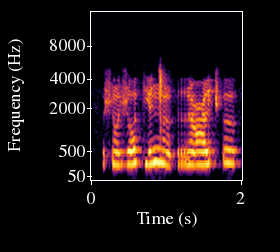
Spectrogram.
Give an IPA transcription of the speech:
ʃɔ̃ʒɔ tʲɛŋ͡ǀə̃ | rə̃ʕɘt͡ʃʼɵ

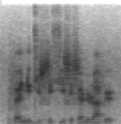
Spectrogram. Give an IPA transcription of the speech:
vɜɲədʲøɮɪ sʲeɮɪɮɜɳɪ ɭavø

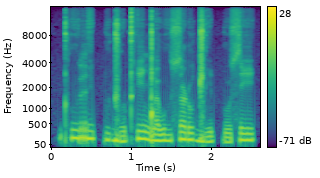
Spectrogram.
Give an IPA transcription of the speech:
ʈʰṳ˦re̤˦pːṳ˧ɡ͡ǁu˨ ʈʰi˦ŋ͡ǃœ˧wṳ˧sœ˦ ɽu˦ɡ͡ǁi˧pːu˨ si˦

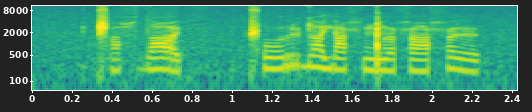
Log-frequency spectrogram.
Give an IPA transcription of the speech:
ɡ͡ǁɑħdˤy | ǁorɖɑjɑħ ŋ͡ǃɵħɑħø

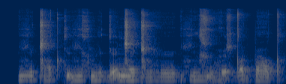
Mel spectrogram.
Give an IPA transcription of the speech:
vʲœɡ͡ǁɐtˤ kʲə̰vʲəxmʲœ ɡɛ̰ŋ͡ǁɛɡ͡ǁøɦø | fʲelʲʑṵɦə̰ʃ dˤḛɡpɐtˤ

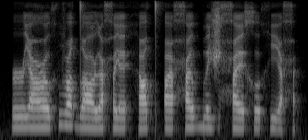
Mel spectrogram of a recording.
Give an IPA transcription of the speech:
ɹiʕoxvi dˤʏɹɯħjɛ hɜtˤʔe ħə bɛʒħɛxox iħ

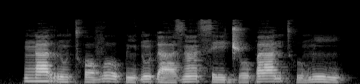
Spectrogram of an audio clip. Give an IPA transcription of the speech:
ŋa˦rũ˨ tʰɔ˨voː˦˨ pĩ˨ɗũ˦ ɗaː˨zã˦ seː˨ d͡ʒo˨paː˦ntʰu˨ mĩ˦˨

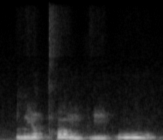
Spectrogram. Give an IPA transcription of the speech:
lĩqʰũbʱi ɓu

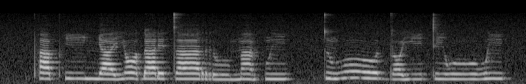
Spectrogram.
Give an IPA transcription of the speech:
pʰa˨pʰiː˨ɲaː˨ jɔ˦˨ɗa˦ɾɪ˦˨taː˦ ruː˨mã˦˨kʷĩ˦ | tũ˨βoː˦˨ dɔ˨ji˨ ti˨wuː˨wĩ˦

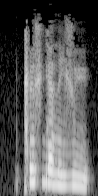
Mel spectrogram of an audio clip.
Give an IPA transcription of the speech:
ǁʏʃɡɛ ðiʒy

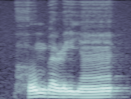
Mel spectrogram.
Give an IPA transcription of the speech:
ho mbæɭi jæ̃

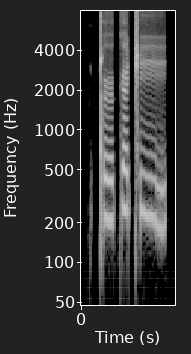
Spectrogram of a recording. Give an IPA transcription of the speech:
ǃøkɛ ǁi

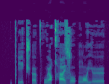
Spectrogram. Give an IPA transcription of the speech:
pʼi˦˨t͡ʃʼœ˨ pʰwø˦qʰe˦ zo˨ʔŋɔ˨jø˨˦

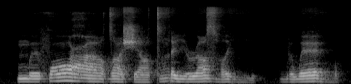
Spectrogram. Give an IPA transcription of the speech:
mɘːfɔːʕaː dˤɛ ʃɛːtˤi̤ɾiː ɹɪzˤi̤ ji̤ | bɘwɛːɾɔ̤

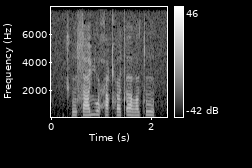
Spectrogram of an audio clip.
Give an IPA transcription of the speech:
t͡ʃʼɵsaʎo ħɐqʰʉtʼɐ lˠɨtʼɵ

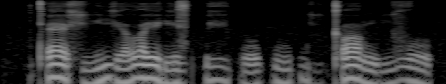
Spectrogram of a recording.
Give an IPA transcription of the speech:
tʼæ˥˩xi˩˥je˩˥ lˠe˥˩ɾʲe˥˩z k͡pe̤˥˩po˩˥pu˩˥ ɓi̤˩˥ kʼɒ˥˩ŋi˩˥ vo˥˩

